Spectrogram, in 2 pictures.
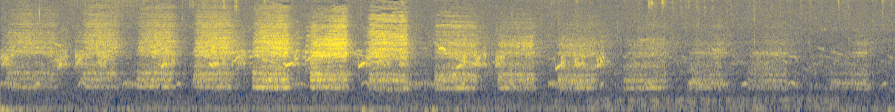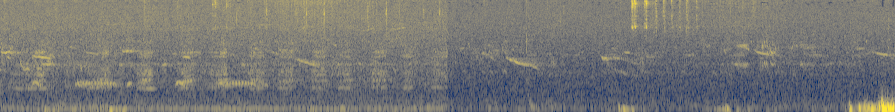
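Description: A bird calling in a rhythmic series of harsh notes, about two a second, loudest at first and growing fainter until it breaks off about two-thirds of the way through. Afterwards there are faint scattered chirps, then a loud low thump near the end.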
